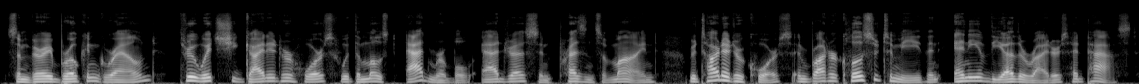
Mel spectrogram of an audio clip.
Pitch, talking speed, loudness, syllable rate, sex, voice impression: 125 Hz, 190 wpm, -21 LUFS, 5.2 syllables/s, male, masculine, very adult-like, slightly thick, cool, sincere, slightly calm, slightly kind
